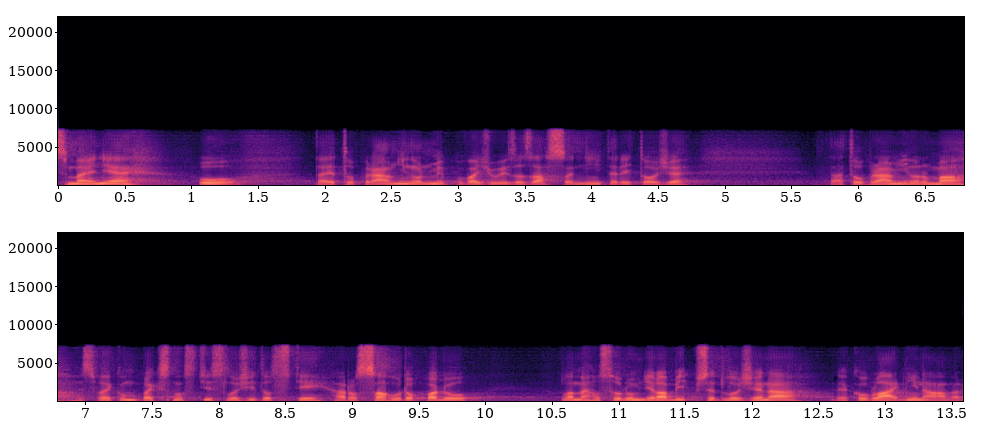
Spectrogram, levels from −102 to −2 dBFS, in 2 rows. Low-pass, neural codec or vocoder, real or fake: 7.2 kHz; codec, 16 kHz, about 1 kbps, DyCAST, with the encoder's durations; fake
